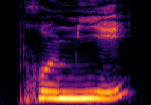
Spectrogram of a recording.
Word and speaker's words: premier: Al masculino se escucha el sonido E al final, premier, y al femenino hay que abrir la boca para la pronunciación de la última E. Y se debe escuchar la última consona R, première.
